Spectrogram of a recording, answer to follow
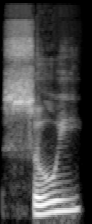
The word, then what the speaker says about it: Sui: It's called, I think it's pronounced Sui, Sui, SUI, and I have started buying some of it.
